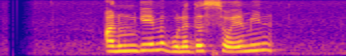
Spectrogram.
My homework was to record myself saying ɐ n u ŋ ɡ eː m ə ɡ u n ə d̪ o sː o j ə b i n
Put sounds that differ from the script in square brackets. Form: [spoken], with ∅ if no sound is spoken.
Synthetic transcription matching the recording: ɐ n u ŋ ɡ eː m ə ɡ u n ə d̪ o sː o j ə [m] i n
